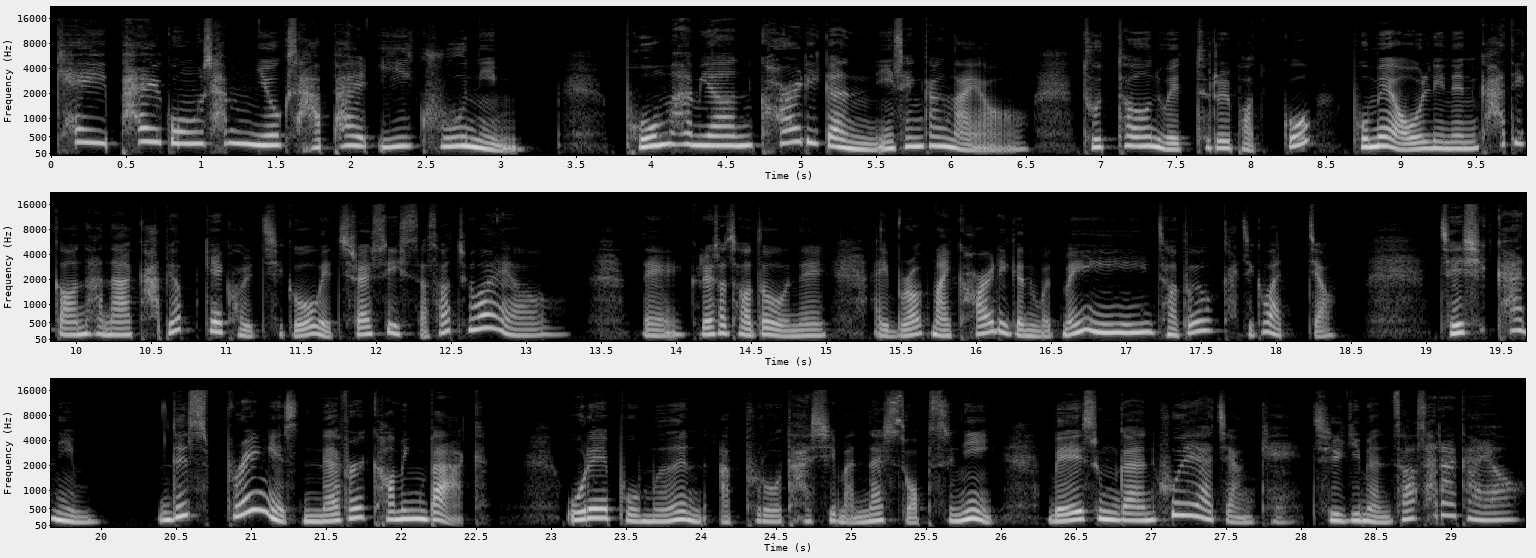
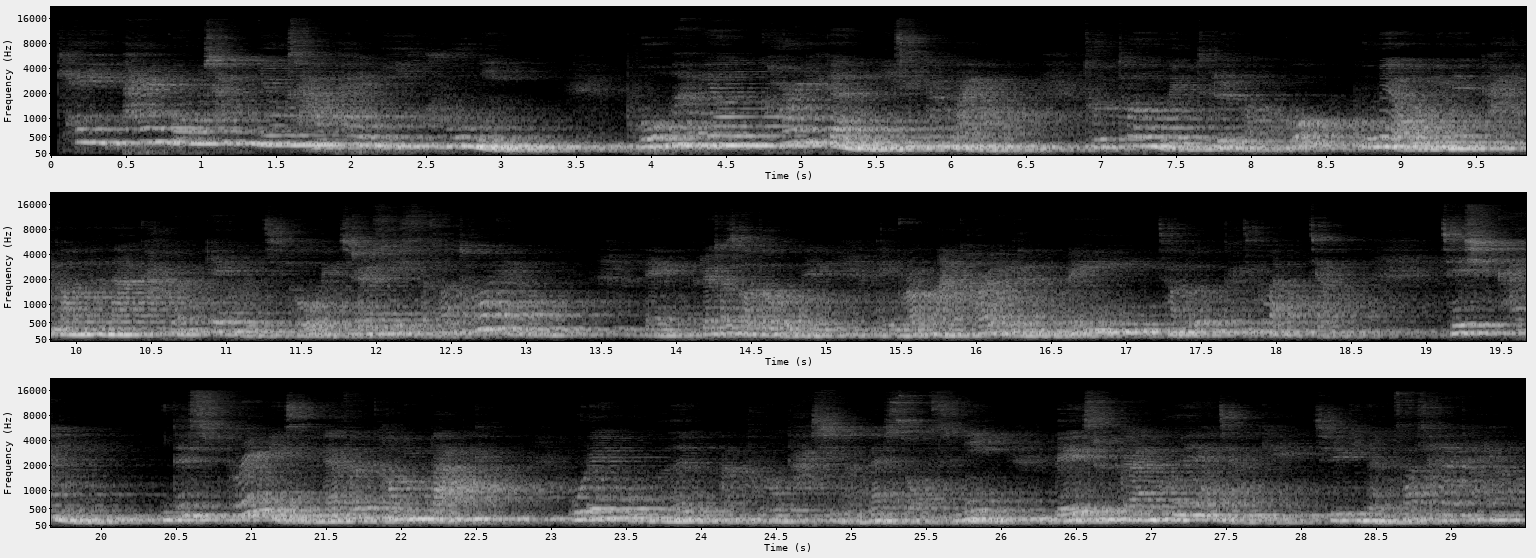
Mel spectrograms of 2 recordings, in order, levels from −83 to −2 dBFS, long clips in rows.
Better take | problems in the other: first | room echo; strong; dies away in 2.4 s // off-mic speech; far

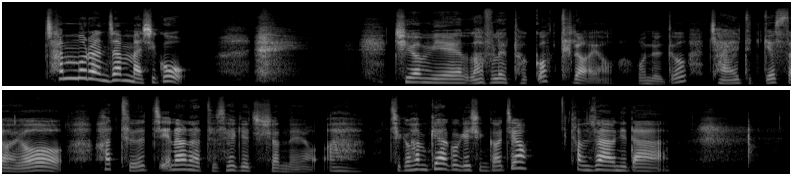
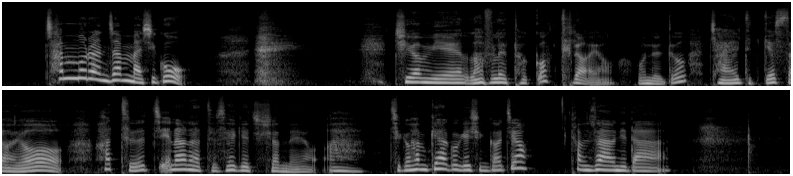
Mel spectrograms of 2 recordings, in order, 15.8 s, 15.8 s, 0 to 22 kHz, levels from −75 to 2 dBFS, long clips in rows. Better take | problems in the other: second | thin; very; fading below 800 Hz

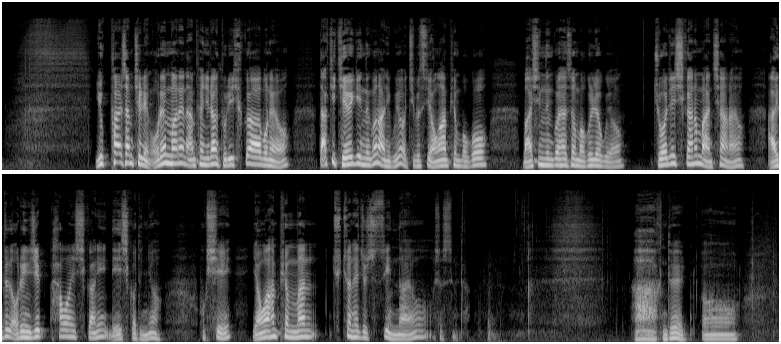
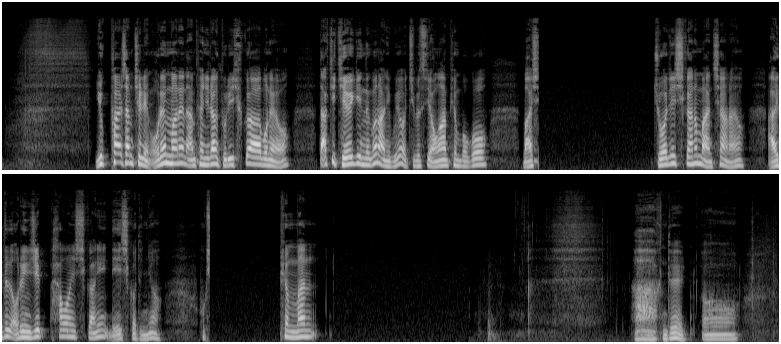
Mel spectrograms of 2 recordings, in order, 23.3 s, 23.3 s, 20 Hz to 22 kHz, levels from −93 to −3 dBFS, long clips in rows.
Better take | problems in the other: first | audio cutting out; at 8 s for 1.5 s, at 15 s for 1 s and at 17 s for 2 s

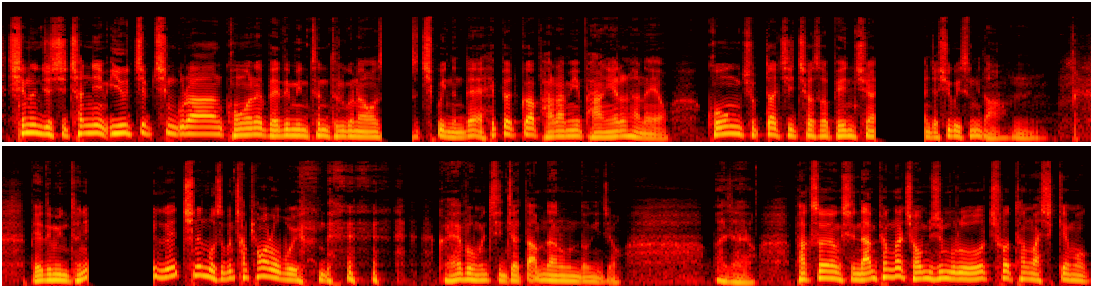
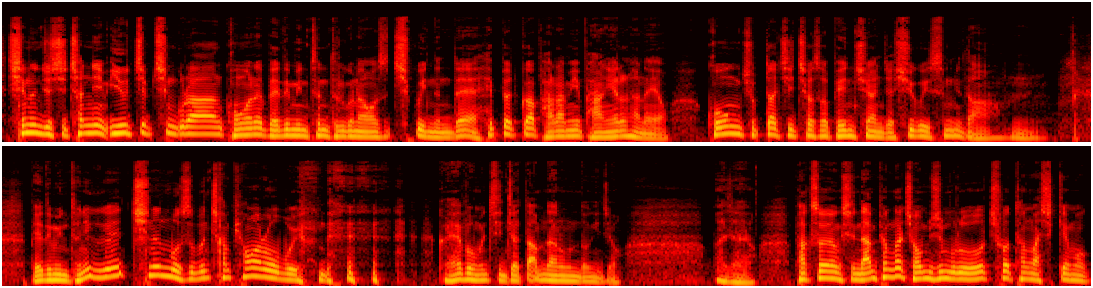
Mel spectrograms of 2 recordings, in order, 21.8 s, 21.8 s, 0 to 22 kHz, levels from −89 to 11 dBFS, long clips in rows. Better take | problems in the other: second | audio freezing; at 4 s, at 8.5 s for 0.5 s and at 12 s for 0.5 s

